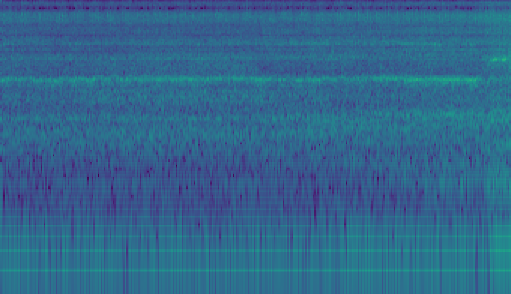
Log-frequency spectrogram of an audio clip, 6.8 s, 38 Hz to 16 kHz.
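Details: 1994 Impala SS with blower, after replacing the Racetroix fuel pump relay to fix an intermittent fuel pump fault: strong, steady engine note with a faint high whine, no stumbles, picking up cleanly at the end.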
